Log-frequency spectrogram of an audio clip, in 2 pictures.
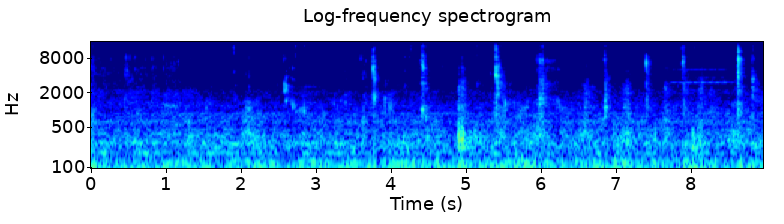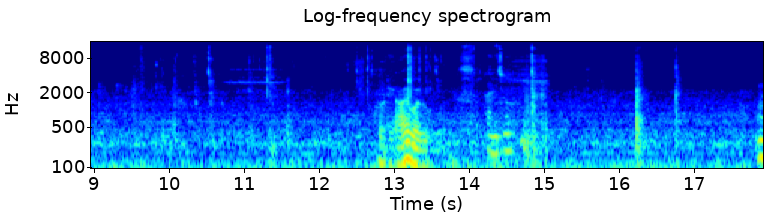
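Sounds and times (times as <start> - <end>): chewing and mouth clicks: 1.8 - 11.8.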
